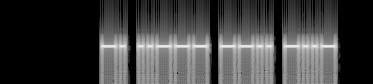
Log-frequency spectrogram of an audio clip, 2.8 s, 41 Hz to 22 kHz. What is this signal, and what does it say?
Morse code, heard as a keyed tone, about 34 wpm, 700 Hz. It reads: N2ZX
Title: Call Signs Repeated 3x - 35wpm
